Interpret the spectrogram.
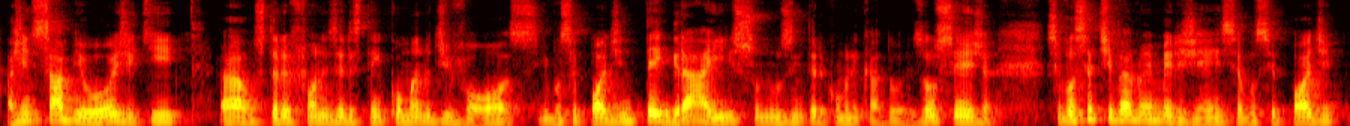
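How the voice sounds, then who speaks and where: A Brazilian man with a mid-pitched voice talks directly to his viewers. He explains and advises in a didactic vlog style, leaning on key words and restating them for emphasis. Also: a little fast, dark tone. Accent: Brazilian Portuguese. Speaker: motorcycle vlog host. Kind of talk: explanatory advice talk to viewers.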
